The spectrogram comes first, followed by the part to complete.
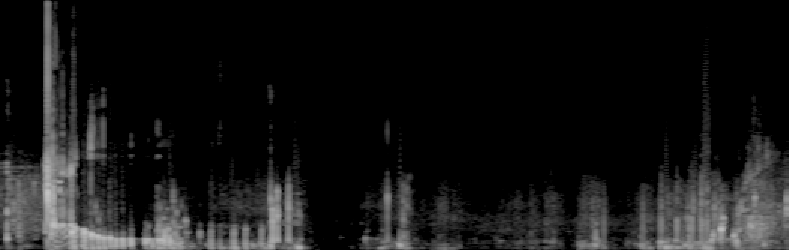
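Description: Water gurgling and sloshing around a camera dipped at the surface. A rapid bubbling run near the start drops in pitch, then scattered splashy clicks follow, with a quieter spell midway.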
